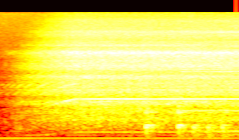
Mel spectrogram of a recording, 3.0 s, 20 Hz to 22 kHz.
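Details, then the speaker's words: Atezr L2 24W laser engraver being jogged forward and backward (the working direction) while the left-right X axis won't move; steady high whine with short buzzing pulses as the stepper moves smoothly. Owner later found hitting the board housing made it work. "I can move forward and backwards"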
